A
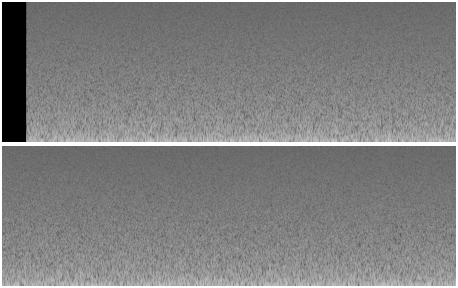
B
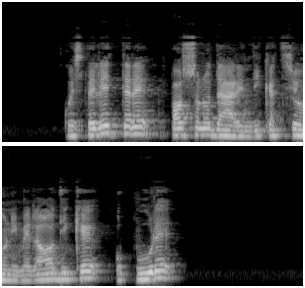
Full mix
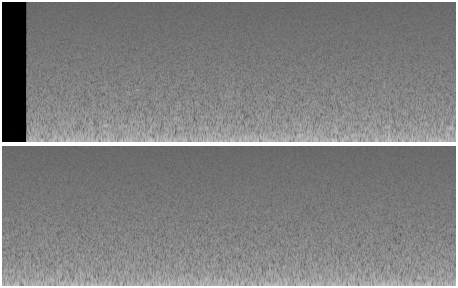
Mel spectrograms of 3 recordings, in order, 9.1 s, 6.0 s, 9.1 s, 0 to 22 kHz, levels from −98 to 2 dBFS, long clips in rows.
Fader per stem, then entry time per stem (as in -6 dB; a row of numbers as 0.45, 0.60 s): 0.0, -13.0 dB; 0.00, 0.00 s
